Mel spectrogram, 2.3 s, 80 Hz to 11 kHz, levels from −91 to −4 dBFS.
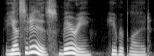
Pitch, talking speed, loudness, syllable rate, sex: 215 Hz, 155 wpm, -15 LUFS, 3.9 syllables/s, female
